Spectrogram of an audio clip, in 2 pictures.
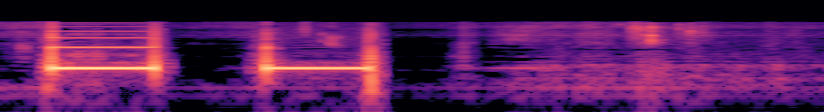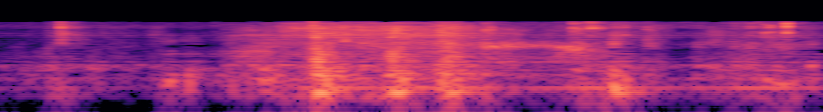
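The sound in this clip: Telephone disconnection tone after a dropped call: two steady, clear beeps of about half a second each, followed by faint, scattered crackling noise.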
